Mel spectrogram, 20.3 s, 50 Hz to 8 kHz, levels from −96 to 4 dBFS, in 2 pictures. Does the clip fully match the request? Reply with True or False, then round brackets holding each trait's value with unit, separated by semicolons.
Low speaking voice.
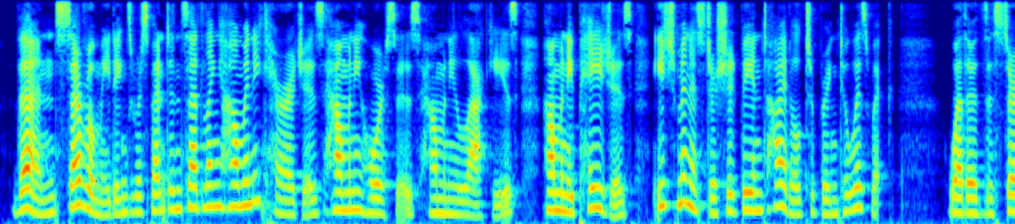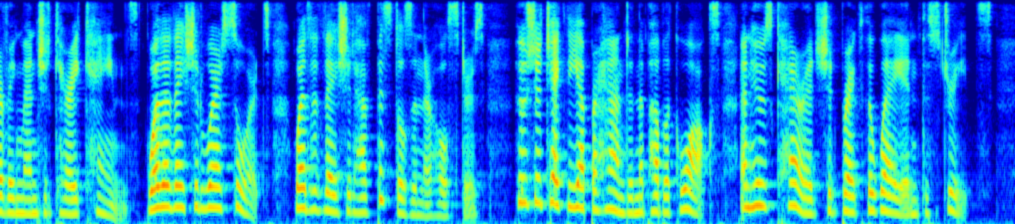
False (220 Hz)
